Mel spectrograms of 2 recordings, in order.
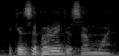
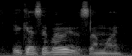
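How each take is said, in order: Both takes have the same delivery.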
